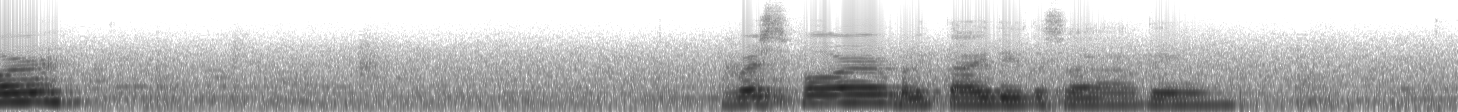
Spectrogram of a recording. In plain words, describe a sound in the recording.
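A man speaks through a microphone, with long pauses.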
